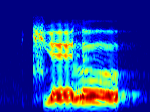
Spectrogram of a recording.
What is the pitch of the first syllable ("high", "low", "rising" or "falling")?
rising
